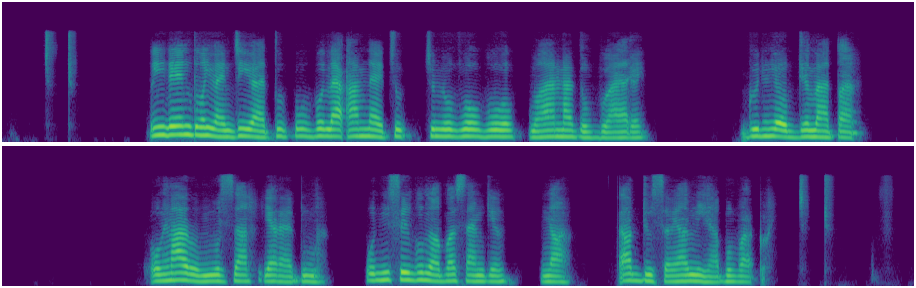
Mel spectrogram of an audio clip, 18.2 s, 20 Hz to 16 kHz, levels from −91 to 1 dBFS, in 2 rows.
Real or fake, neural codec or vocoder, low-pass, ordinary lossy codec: fake; codec, 16 kHz, 0.5 kbps, FreqCodec, larger model; 7.2 kHz; AAC, 64 kbps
